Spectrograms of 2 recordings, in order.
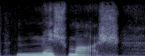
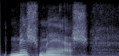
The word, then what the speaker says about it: mishmash: A really famous mispronunciation is mishmash, which many politicians trying to sound as if they speak Yiddish pronounce mishmash. And Groucho Marx once said to somebody, "If you pronounce it like that, you're never going to get votes in the Bronx."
